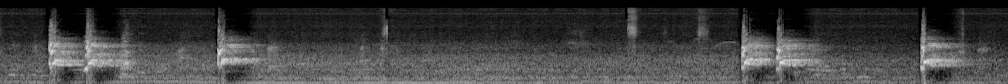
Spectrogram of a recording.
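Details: Chucky, a pet toy poodle, barking while playing: sharp, high yaps in quick doubles and singles, one pair near the start, one at two seconds, then two more bursts late on, with quiet pauses and a low hum between.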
